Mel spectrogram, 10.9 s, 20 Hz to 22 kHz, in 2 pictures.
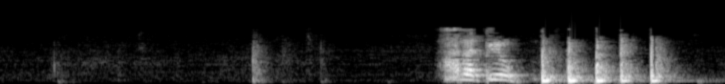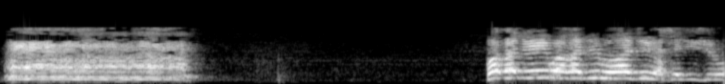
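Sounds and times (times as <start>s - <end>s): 
speech: 3.5s - 4.1s, 9.6s - 10.8s
loud sharp bangs on a door: 4.0s - 5.2s
long droning moan-like cry: 5.5s - 7.1s.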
